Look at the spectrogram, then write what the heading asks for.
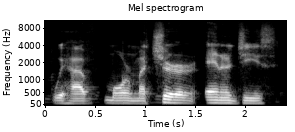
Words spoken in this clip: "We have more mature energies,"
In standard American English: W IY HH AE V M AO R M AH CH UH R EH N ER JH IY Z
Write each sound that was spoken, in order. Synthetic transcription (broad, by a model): W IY HH AE V M AO R M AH CH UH R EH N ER JH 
